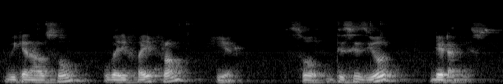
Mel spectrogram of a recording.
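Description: A man giving a step-by-step screen-recorded software tutorial, explaining each click in a plain, methodical way. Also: on the low side, very animated, unhurried. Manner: step-by-step, plain explanatory delivery with frequent "so" and "let me". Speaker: tutorial instructor. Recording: roomy, dull lo-fi recording.

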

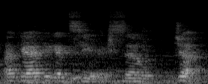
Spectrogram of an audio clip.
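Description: A man with a high voice giving casual play-by-play over game music, calling out each move in short bursts. He sounds far from the mic in a very echoey room. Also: a little fast. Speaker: gameplay commentator.

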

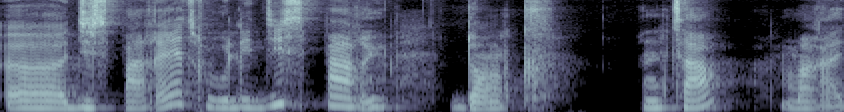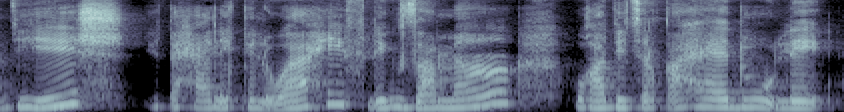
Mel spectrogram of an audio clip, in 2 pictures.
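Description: A woman's voice: medium pitch, moderate pace, darkish tone. A woman with an Algerian Arabic accent teaching a French grammar lesson. She switches between French terms and dialect Arabic, and coaxes and addresses her students directly.

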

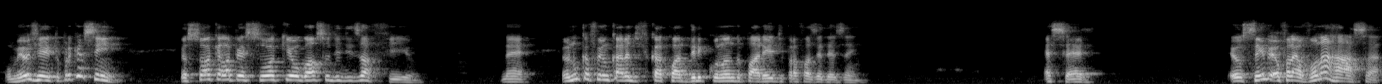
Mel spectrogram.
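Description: A man with a somewhat high voice tells his stories in a lively, chatty way, warmly calling the listener "brother" as he goes. The recording sounds dull and lo-fi. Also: moderate pace, long pauses. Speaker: interview guest, visual artist. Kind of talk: casual interview storytelling.

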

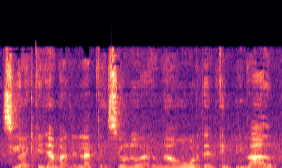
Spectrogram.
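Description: A woman pastor preaching with earnest pleading, urging parents to speak gently. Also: lowish voice, steady tone, moderate pace. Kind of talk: sermon. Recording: echoey room with faint noise.

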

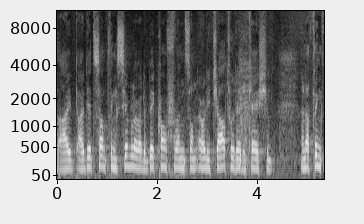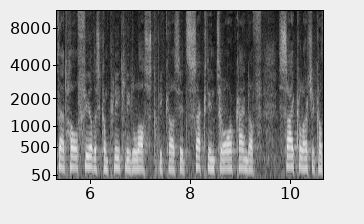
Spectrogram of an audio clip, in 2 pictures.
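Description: A middle-aged man lecturing at a seminar, with a voice that sits a little higher than most men's. He thinks aloud as he goes, pausing often and restarting his sentences. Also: darkish tone. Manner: reflective, thinks aloud with frequent restarts and ums. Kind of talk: academic seminar talk.

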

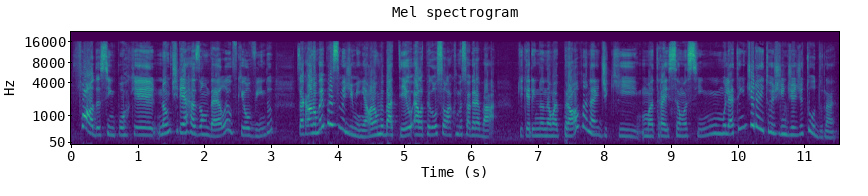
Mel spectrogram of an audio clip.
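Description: A blunt, candid woman from Brazil recounts her own story as a podcast guest. Her voice sits high and rises and falls in lively swings. She laughs between lines and holds nothing back. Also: quick pace, a little hiss or hum.

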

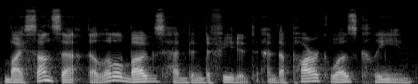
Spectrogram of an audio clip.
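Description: A man narrating a children's picture book aloud, calm and clear, as the channel's storyteller. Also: on the low side, a little slow.

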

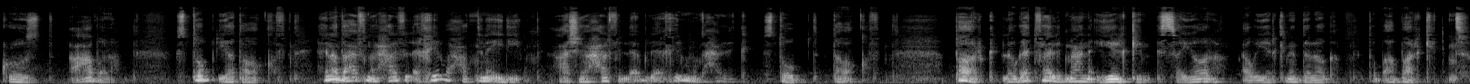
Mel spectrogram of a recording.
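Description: Casting: male teacher, Egyptian accent, dark gravelly voice, slow drilled words, quick explanations. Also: mid-range voice, lively intonation. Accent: Egyptian Arabic. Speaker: English teacher. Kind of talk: recorded classroom lesson for children.

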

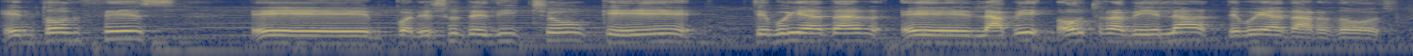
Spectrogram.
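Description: Her lowish voice moves slowly as this middle-aged Spanish-accented spiritual guide counsels a caller on her live show, full of affection and pet names. The setting is a small curtained TV studio, with music audible in the background.

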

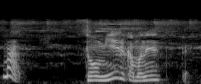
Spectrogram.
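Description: A man gives hyper, gushing let's-play commentary. His bright voice swings widely in pitch, with soft game music behind him. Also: lively intonation, quick pace.

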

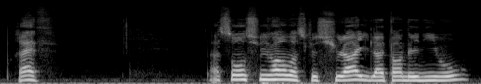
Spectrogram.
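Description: A YouTuber tears into silly classified ads with exasperated sarcasm, rambling and restarting mid-sentence. The voice is mellow and warm in tone. It is recorded dry and close on a desk mic. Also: mid-range voice, little pitch movement, a little slow, clean tone, dry recording. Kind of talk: mocking commentary on screenshots.

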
